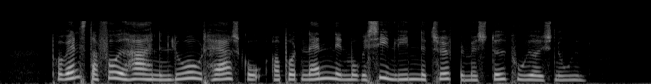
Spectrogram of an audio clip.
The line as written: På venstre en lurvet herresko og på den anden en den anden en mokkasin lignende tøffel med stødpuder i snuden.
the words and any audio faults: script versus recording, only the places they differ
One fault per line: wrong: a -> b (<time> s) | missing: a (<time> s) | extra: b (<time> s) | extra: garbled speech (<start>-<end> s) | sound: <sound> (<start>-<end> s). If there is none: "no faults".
extra: fod har han (1.0 s)
missing: den anden en (3.5 s)
sound: dropout (4.5-4.6 s)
